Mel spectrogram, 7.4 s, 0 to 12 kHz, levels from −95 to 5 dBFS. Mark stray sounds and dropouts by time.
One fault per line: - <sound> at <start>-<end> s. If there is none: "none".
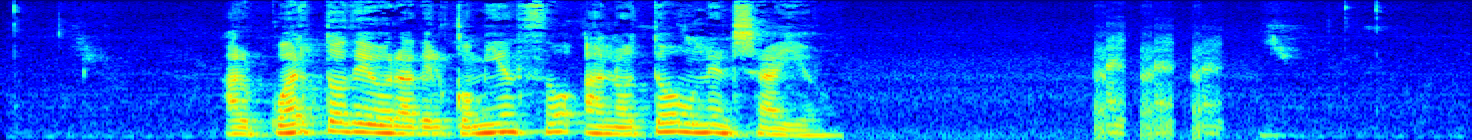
- laugh at 5.5-6.1 s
